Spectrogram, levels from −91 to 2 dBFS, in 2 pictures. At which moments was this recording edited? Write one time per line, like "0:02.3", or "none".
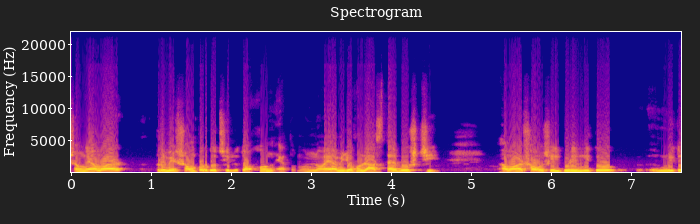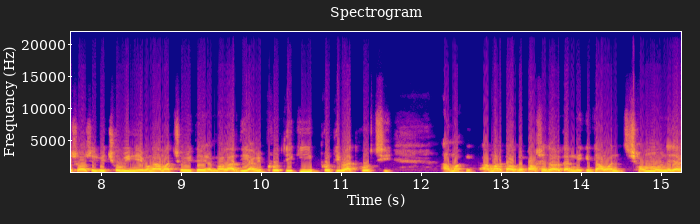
0:02.9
